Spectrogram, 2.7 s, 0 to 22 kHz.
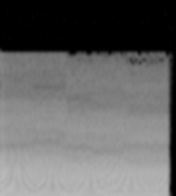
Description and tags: Korg MS-20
